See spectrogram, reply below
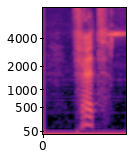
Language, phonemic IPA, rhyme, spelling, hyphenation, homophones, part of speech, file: Dutch, /frɛt/, -ɛt, fret, fret, Fred, noun, Nl-fret.ogg
- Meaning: 1. ferret, Mustela putorius furo 2. fret, on the neck on for example a guitar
